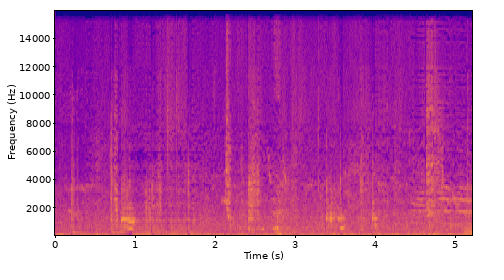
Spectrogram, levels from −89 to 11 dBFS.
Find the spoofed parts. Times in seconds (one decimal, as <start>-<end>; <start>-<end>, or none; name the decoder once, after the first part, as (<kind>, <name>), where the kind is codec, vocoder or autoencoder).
0.8-1.8 (codec, SNAC)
